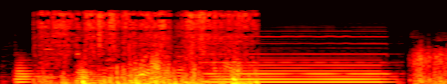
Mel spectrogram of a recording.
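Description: Edited-in music sting over a title card: a loud rushing burst for about two seconds, then one held chord that cuts off abruptly near the end.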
